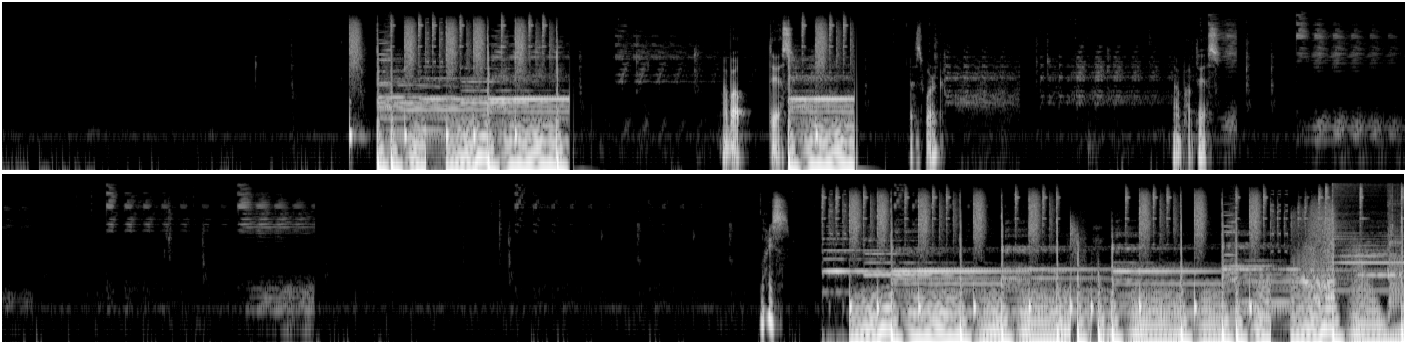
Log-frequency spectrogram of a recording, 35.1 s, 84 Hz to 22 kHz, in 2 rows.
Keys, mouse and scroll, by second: 4.1 ctrl+click, 4.3 ctrl+space, 4.5 ctrl+scroll up 2, 7.0 space, 7.4 e, 7.5 click, 8.6 alt+shift+Down, 9.5 click, 9.7 space, 10.6 space, 11.0 click, 11.4 click, 11.6 space, 12.7 space, 12.8 click, 13.3 alt+shift+click, 13.7 alt+shift+Up, 14.8 click, 15.0 space, 15.5 click, 16.6 click, 17.3 click, 17.8 space, 18.1 d, 18.4 click, 18.9 shift+right click, 19.6-20.9 shift+drag, 21.0 click, 21.1 space, 22.6 space, 23.4 alt+click, 24.7 alt+click, 24.9 alt+space, 26.5 space, 26.7 g, 27.3 click, 27.7 click, 27.8 space, 29.2-29.7 ctrl+scroll down 4, 29.9-30.4 ctrl+scroll up 4, 31.7 ctrl+click, 32.1-34.1 ctrl+drag.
